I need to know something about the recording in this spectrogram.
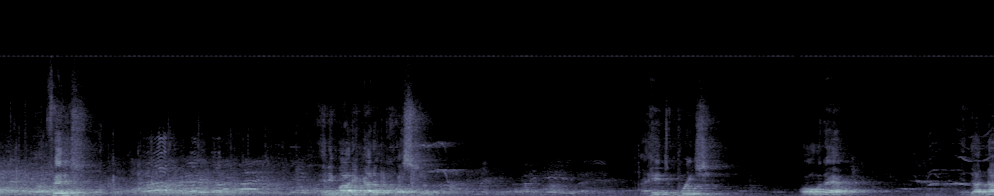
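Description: A man preaches with passion into a microphone, his voice echoing through a large hall.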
